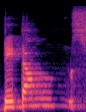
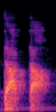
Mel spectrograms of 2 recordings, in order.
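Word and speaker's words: data: থেকে জেনেরা ঠিক আছে ডেটাস হবে না এটা ডাটা মানে ডেটা উচ্চারণটা ডাটা হয় না সোজনে ডাটা হয় ইংরেজিতে যা কিছু যেটা আমরা ডাটা বলি ওটা একচুয়ালি ডেটা ডেটা ডেটা উচ্চারণ হচ্ছে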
